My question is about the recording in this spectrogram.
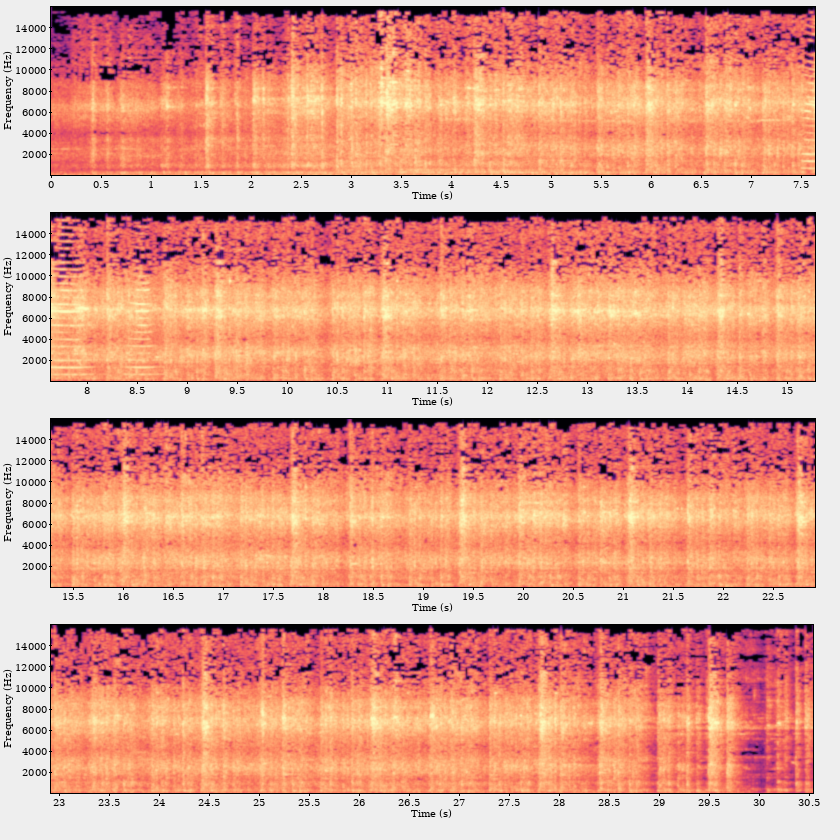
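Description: Diesel-electric passenger train passing close by. Its engine rumble builds over the first few seconds, then the horn gives two short blasts about eight seconds in. After that the coaches roll past with a steady clickety-clack of wheels over the rail joints.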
